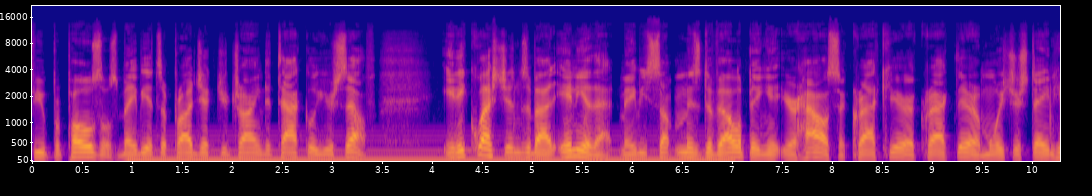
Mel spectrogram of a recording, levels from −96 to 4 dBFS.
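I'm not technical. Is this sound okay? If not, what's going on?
No. From about 0.95 to 7.03 seconds, a steady low buzz sits fairly loudly under the speech, ending just before "at your house a". This is mains hum: the 60 Hz electrical supply leaking into the recording, probably through a ground loop or a nearby transformer.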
